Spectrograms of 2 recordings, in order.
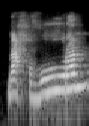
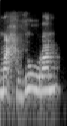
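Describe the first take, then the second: First: The middle consonant is heavy, with the tongue raised. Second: The middle consonant is light, with the tongue lowered. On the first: The word's meaning changes. The speaker calls it wrong. "لم تحرص على انفتاح الذال انقلبت ضاء فتقول محظورا" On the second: The intended meaning is kept. The speaker calls it right. "وأنت تريد محذورا"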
